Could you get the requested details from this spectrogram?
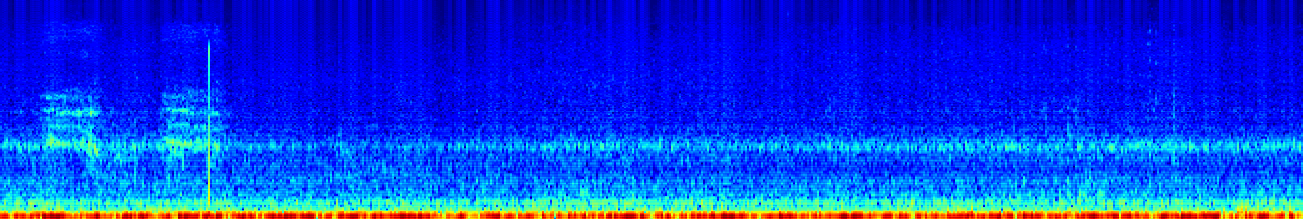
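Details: Diesel heater fitted in a Peugeot Partner micro camper, recorded underneath near the exhaust after priming: low steady burner fan roar with faint regular fuel pump tick about once a second, reached temperature; normal running.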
